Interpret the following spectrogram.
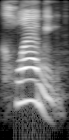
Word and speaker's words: clammy: adjective as you say the stress goes on the first syllable clammy it's cold and damp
